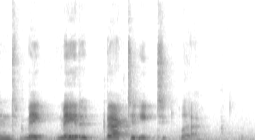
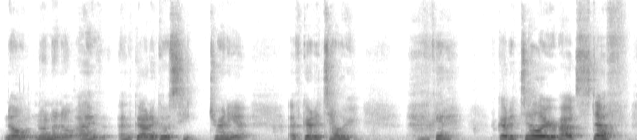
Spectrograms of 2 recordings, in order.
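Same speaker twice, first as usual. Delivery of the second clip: feverish pleading; 5 semitones higher than usual. Acted. Feverish narrator protests.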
